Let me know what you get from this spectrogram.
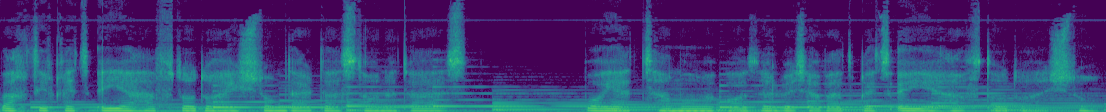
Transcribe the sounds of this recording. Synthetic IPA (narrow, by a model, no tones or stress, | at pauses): væxt̪ʰiːɢe̞t̪ʰʔe̞jeɦæft̪ɒːd̪o̞hæʃt̪o̞md̪æɾd̪æst̪ɒːned̪æst̪ | b̥ɒːjæd̪̥̚t̪ʰæmɒːmebɒːze̞lbe̞ʃævæd̪̥ɢe̞t̪ʰʔe̞jeɦæft̪ʰɒːd̪o̞hæʃt̪o̞m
